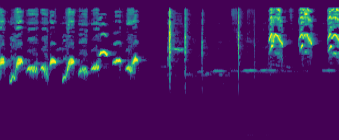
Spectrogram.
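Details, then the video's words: Provoking song of a white-rumped shama aimed at stirring other shamas: a quick series of short fluty whistled notes about twice a second, then a pause, clicks and a faint steady tone with harsh chips. "murai batu gacor AMPUH untuk PANCINGAN murai batu agar bunyi JADIKAN burung murai gacor EMOSI NYAUT"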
